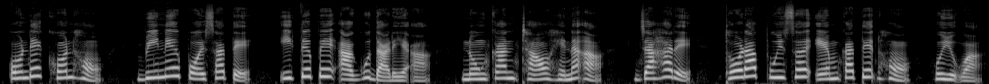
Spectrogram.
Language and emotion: Santali, neutral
